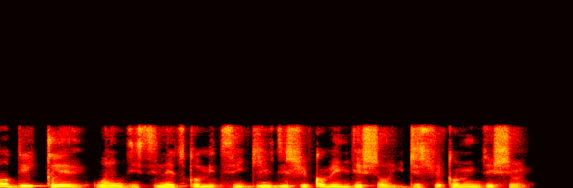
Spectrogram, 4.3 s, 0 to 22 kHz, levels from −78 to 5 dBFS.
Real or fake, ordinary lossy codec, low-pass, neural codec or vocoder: fake; none; 7.2 kHz; codec, 16 kHz, 1 kbps, FreqCodec, larger model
